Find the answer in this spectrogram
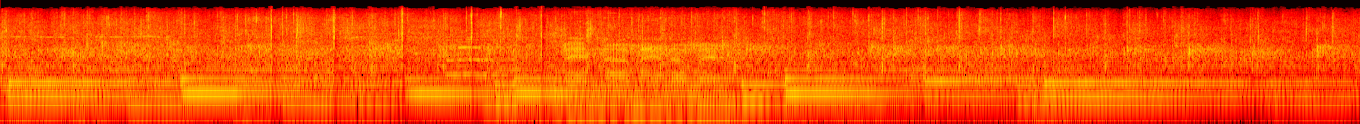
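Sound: audience applauding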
